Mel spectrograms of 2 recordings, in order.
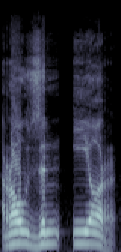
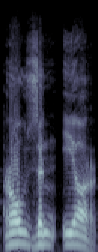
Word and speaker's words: Rosenior: Penyebutan nama dari pelatih baru Chelsea ini adalah Rossonier. Jadi itu konfirmasi langsung dari yang bersangkutan ya. Ayah saya mengucapkan Rossonier dan itu adalah pelafalan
